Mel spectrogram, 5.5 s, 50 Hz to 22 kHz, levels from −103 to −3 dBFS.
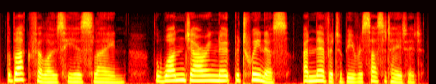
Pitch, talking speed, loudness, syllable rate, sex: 200 Hz, 165 wpm, -18 LUFS, 5.9 syllables/s, female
